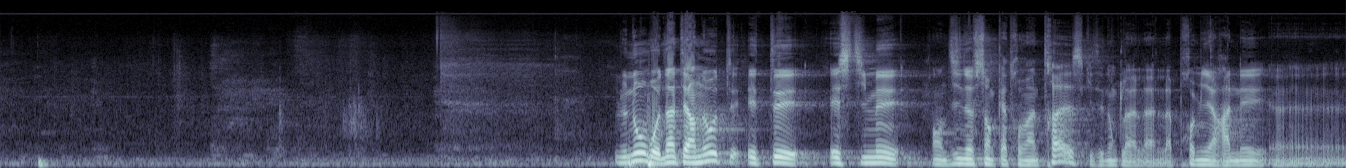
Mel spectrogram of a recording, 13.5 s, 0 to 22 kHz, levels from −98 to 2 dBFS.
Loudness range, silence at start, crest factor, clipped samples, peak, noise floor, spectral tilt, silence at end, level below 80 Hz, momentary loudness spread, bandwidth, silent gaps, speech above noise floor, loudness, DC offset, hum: 7 LU; 0.4 s; 18 dB; under 0.1%; -4 dBFS; -48 dBFS; -6.5 dB/octave; 0 s; -48 dBFS; 17 LU; 15.5 kHz; none; 29 dB; -19 LUFS; under 0.1%; none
